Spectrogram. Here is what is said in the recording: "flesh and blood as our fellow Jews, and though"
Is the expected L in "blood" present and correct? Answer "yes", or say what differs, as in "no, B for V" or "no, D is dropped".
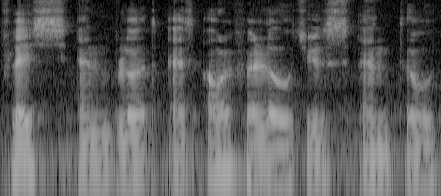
yes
